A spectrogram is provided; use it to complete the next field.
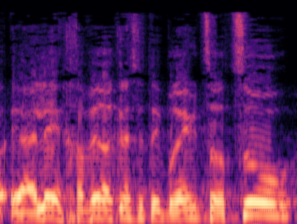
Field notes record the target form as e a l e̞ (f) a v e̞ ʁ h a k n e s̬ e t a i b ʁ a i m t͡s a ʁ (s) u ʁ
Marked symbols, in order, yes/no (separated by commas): no, no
